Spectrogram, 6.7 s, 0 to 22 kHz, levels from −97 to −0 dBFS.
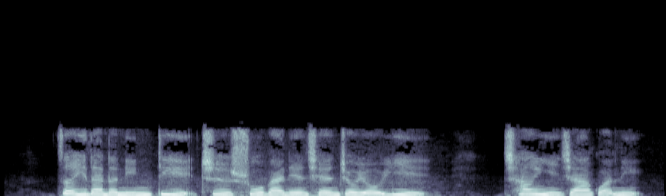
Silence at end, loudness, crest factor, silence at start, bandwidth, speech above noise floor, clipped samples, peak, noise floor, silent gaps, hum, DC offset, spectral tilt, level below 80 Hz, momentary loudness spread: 0.3 s; -14 LUFS; 12 dB; 0.6 s; 7.8 kHz; 50 dB; under 0.1%; -2 dBFS; -62 dBFS; none; none; under 0.1%; -5.5 dB/octave; -56 dBFS; 7 LU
